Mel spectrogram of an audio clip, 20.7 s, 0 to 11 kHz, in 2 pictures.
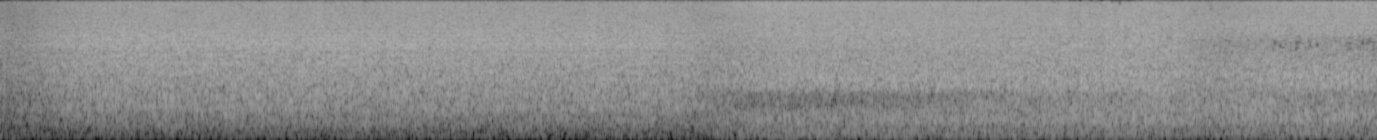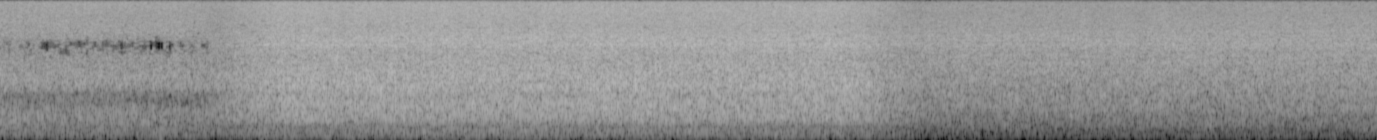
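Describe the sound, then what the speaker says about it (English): Bells Canyon Lower Falls in the Wasatch mountains, a waterfall about 2.5 miles up a hiking trail, roars with a steady broadband rush heard close and loud for the whole stretch, with no voices over it. "The first falls right behind me."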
